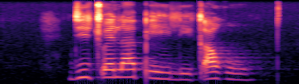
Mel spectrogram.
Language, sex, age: Northern Sotho, female, 18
